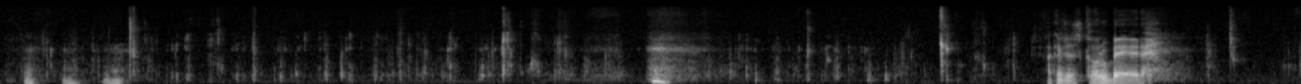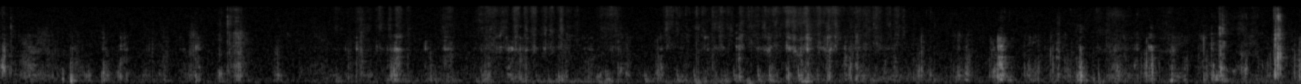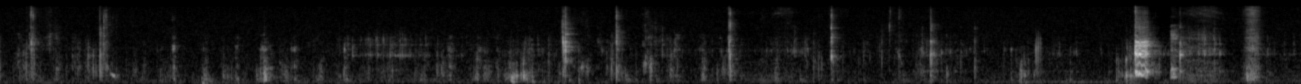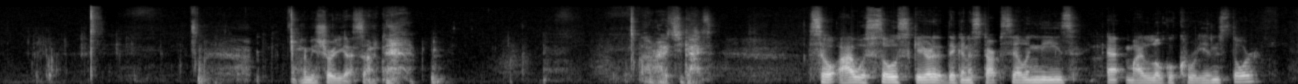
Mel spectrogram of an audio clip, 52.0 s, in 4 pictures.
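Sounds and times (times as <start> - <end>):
chewing and crunching food: 0.2 - 10.6, 11.7 - 42.2
wet mouth clicks and smacks: 39.4 - 40.2.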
